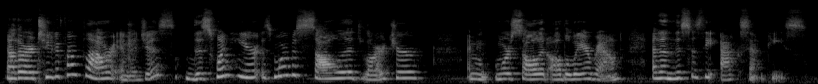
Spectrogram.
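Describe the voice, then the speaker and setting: A woman giving a live stamping demonstration, chatting through each step and trailing off into quiet asides. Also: sits high, a little fast, gravelly. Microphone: streaming setup at a craft table.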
